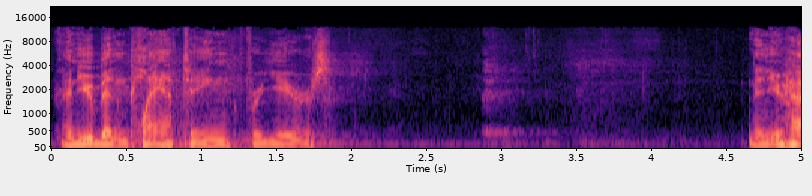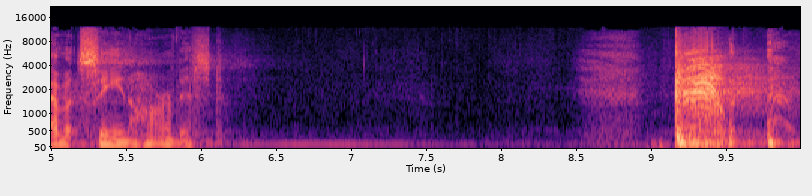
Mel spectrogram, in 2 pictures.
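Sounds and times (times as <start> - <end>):
speech: 0.1 - 2.0, 4.7 - 6.2
person coughing into a microphone: 9.1 - 9.9.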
